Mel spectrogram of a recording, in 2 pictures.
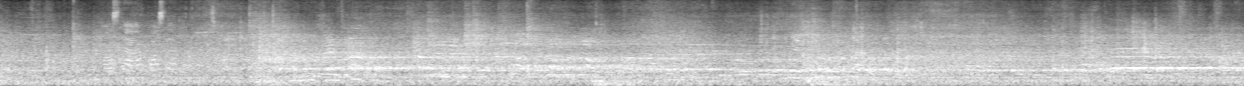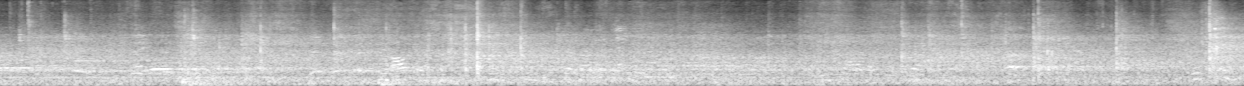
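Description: Skates scrape across the ice in a large echoing rink.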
